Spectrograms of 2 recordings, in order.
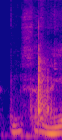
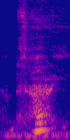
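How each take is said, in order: First: Said in the usual way. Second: Breathy under-the-breath apology; half-swallowed whispered sorry. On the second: Real, not acted. Apologizing to the listener, whispered.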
